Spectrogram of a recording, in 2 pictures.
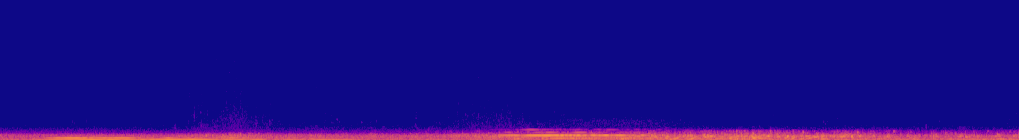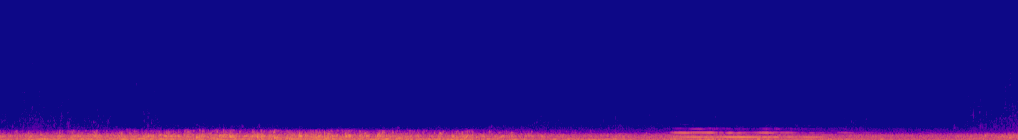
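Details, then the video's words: Whale song underwater: a low drawn-out moan with stacked harmonics opens the clip, then higher whistled tones near the middle and again near the end, all over a constant deep rumbling wash of water noise. "suono delle balene"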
